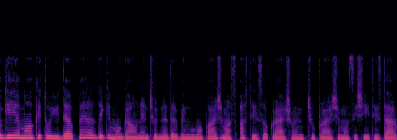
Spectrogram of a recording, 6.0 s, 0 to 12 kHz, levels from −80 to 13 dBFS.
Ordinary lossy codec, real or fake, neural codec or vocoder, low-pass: MP3, 48 kbps; fake; codec, 16 kHz, 0.4 kbps, LongCat-Audio-Codec; 7.2 kHz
